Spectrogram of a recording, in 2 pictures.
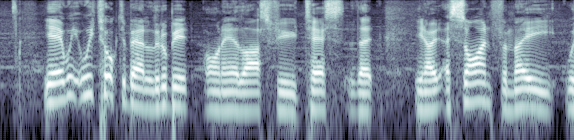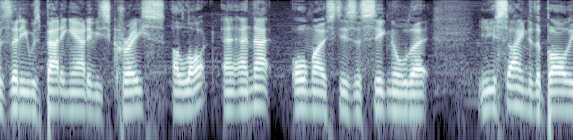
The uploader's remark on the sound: joins the boys live from the SCG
